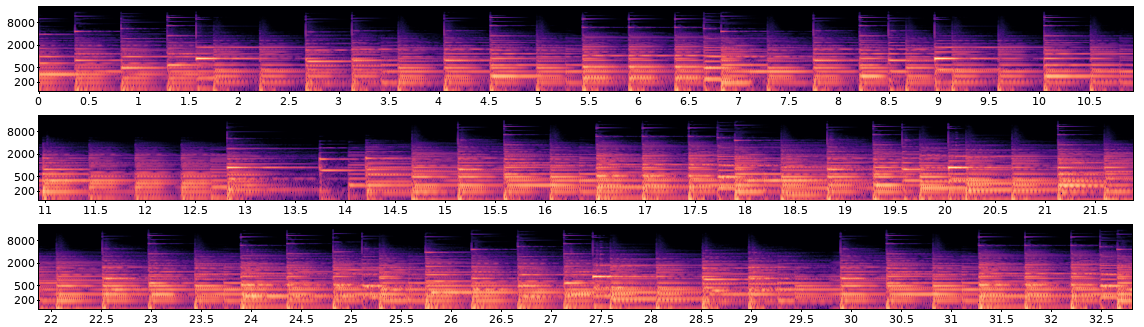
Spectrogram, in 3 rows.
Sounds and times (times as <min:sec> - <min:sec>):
Music: 0:00.0 - 0:32.8.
